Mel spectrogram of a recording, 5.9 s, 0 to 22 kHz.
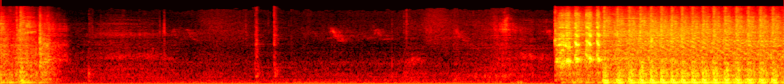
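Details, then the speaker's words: Honda VFR400 motorbike first start on a boost pack after stripping and cleaning blocked carburettors, before balancing: after a quiet spell it fires into a lumpy, pulsing tickover; uneven idle, unbalanced carbs suspected. "It'll probably run like an absolute bag of spanners until we've balanced the carbs, but hey, as long as it runs, that's what we care about."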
